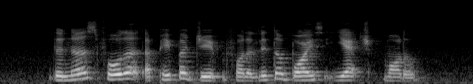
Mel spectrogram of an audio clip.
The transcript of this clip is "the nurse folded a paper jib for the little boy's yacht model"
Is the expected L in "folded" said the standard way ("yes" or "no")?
yes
